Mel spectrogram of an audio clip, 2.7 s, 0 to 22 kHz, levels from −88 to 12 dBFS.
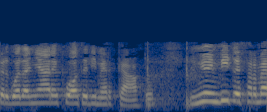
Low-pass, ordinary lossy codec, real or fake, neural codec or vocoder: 5.4 kHz; none; real; none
